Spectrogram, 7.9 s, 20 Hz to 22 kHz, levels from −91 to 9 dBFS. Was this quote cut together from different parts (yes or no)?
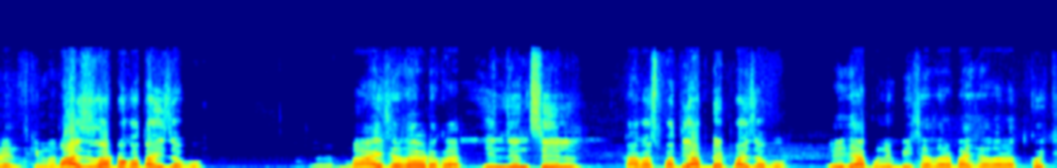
no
